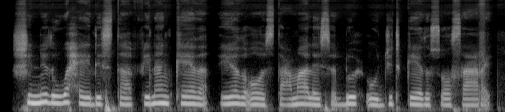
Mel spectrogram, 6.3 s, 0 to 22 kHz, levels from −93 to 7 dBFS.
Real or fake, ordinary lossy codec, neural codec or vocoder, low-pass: real; none; none; none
